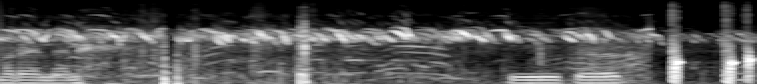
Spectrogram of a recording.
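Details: High, busy peeping from a batch of colourful hen chicks, overlaid with short bursts of a man's voice and a few sharp clicks near the end.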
